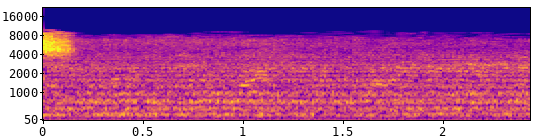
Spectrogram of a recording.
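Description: Steady low drone of stock-car engines in the distance, the field running slowly under caution, with no sudden events.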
